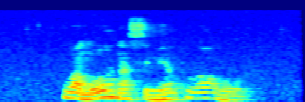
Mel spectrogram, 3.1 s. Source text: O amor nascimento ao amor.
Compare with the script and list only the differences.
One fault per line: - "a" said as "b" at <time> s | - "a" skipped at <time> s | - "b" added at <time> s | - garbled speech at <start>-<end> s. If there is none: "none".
none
